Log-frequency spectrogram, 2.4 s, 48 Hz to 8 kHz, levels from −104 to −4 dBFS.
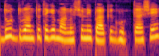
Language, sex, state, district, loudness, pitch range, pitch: Bengali, female, West Bengal, Paschim Medinipur, -19 LUFS, 220-270 Hz, 250 Hz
